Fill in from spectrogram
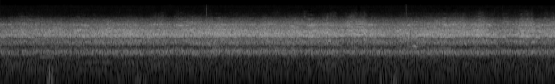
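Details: Large gathering of corellas at Minkies Lagoon near Innamincka, South Australia, close and loud: a dense, roaring wall of overlapping harsh screeches with no pauses.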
